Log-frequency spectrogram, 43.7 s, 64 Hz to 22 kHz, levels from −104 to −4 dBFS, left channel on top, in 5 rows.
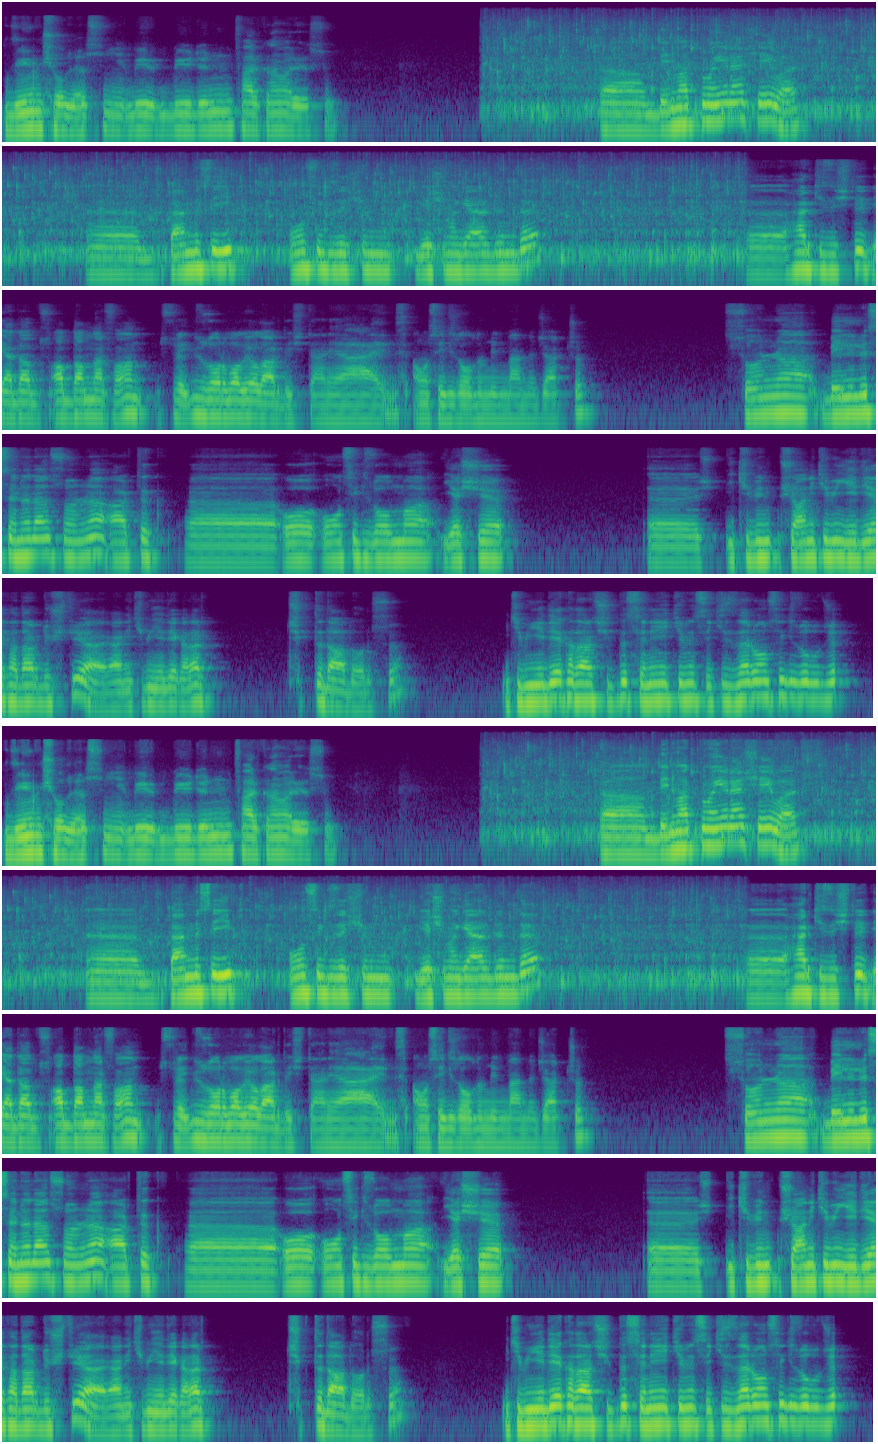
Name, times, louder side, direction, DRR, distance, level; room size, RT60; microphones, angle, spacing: voice 1, 0.0-3.3 6.0-8.1 9.6-11.3 11.6-14.2 16.2-18.9 19.2-23.4 24.8-27.8 28.0-31.3 32.7-37.0 37.8-39.0 40.0-43.3, right 3 dB, 40° right, 0.4 m, -29 dB
sound 1, 4.8-16.2, equal, ahead, 0.7 m, -43 dB
9.0 x 7.0 x 5.4 m
head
